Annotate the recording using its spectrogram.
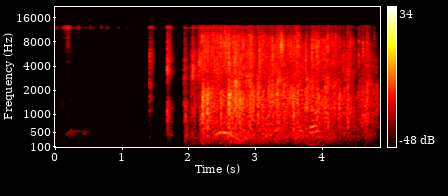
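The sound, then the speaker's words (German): A brief voice fades, then a few scattered claps break out and swell into sustained, dense audience applause for several seconds, for a team that presented their project The Quest of Architecture. “Applaus”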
